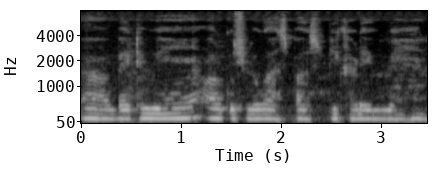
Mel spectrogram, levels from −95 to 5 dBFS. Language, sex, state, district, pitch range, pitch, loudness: Hindi, male, Jharkhand, Sahebganj, 120-130 Hz, 125 Hz, -31 LUFS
